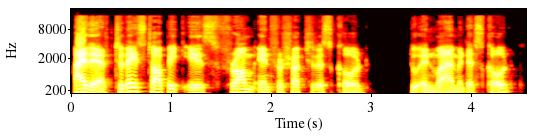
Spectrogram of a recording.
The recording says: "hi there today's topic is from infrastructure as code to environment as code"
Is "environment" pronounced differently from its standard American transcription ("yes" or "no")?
yes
